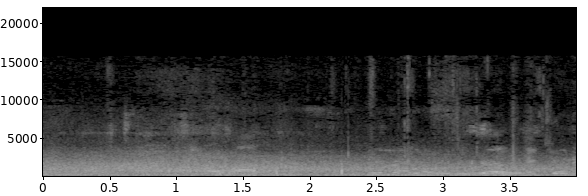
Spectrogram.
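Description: Indistinct voices of several people talking over a steady outdoor street background, with a single sharp click about two seconds in.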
